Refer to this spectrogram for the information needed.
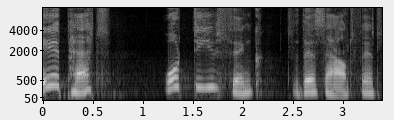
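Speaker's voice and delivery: slow put-on Irish accent with drawn-out words. Retelling what Denise asked her, imitating Denise in an Irish accent. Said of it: "That was Irish".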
